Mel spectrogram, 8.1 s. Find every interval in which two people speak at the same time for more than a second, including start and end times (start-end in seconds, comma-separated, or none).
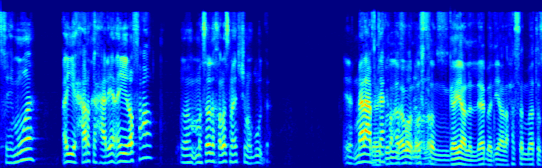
5.6-6.8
